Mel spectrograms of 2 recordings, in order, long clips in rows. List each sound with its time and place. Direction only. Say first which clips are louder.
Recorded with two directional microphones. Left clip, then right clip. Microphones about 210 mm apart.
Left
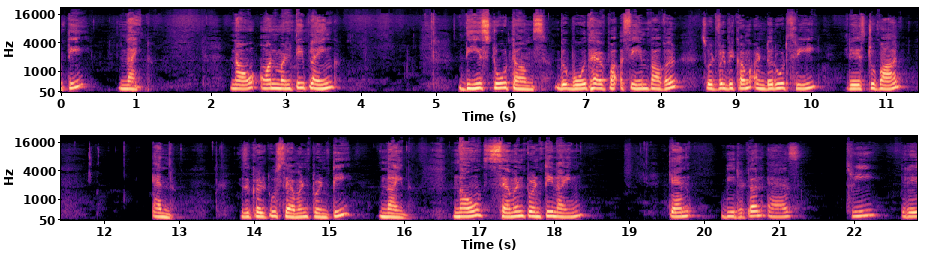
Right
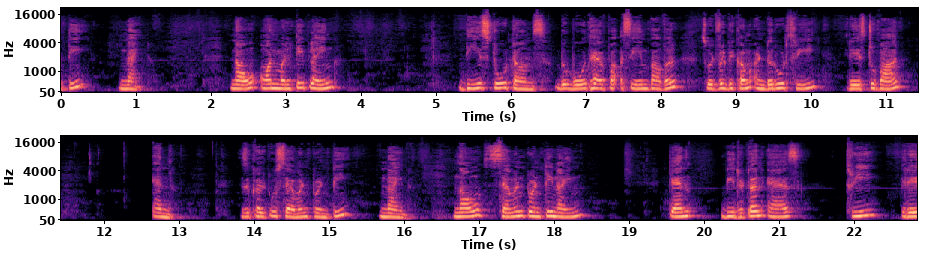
0.8 s speech: left 7 dB; 40° left (ahead or behind)
2.0 s speech: left 4 dB; 30° left (ahead or behind)
4.9 s speech: left 10 dB; 40° left (ahead or behind)
12.6 s speech: left 6 dB; 40° left (ahead or behind)
19.5 s speech: left 4 dB; 30° left (ahead or behind)
20.2 s a woman's voice: left 4 dB; 10° left (ahead or behind)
